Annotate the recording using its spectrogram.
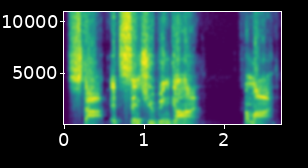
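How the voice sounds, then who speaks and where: A man hosting a casual live-stream show, hoarse, teasing and bossing his guest around with sudden loud bursts. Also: high voice, wildly swooping pitch, unhurried, a crowd in the background. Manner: teasing, bossy banter with sudden loud outbursts. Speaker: podcast host.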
